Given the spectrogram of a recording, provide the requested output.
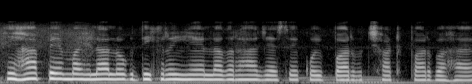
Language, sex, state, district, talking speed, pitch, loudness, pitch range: Hindi, female, Jharkhand, Garhwa, 200 wpm, 220 Hz, -15 LUFS, 205-240 Hz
